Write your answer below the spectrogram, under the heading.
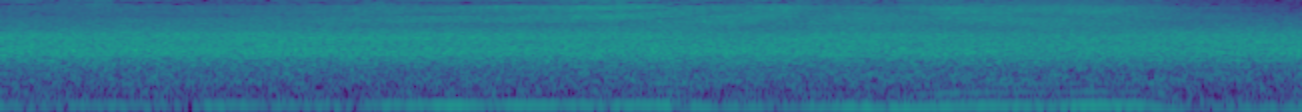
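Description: Steady multi-lane road traffic noise: a continuous wash of passing cars over a deep, unbroken low rumble, gently swelling and easing.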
